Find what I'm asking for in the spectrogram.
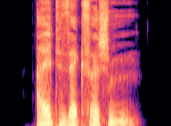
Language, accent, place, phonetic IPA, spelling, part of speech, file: German, Germany, Berlin, [ˈaltˌzɛksɪʃm̩], altsächsischem, adjective, De-altsächsischem.ogg
- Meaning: strong dative masculine/neuter singular of altsächsisch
